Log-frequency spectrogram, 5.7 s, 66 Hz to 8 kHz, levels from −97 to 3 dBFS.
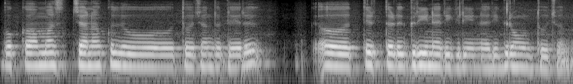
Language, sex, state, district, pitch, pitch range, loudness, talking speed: Tulu, female, Karnataka, Dakshina Kannada, 185 Hz, 175-195 Hz, -18 LUFS, 105 wpm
